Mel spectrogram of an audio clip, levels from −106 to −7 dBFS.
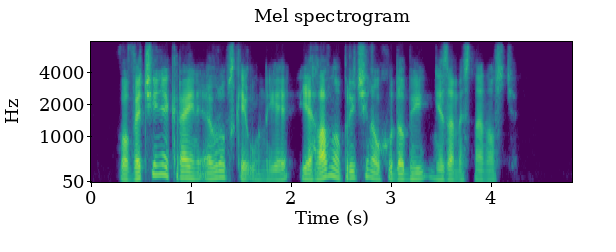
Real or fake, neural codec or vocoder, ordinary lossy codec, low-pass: fake; autoencoder, 48 kHz, 128 numbers a frame, DAC-VAE, trained on Japanese speech; Opus, 24 kbps; 7.2 kHz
